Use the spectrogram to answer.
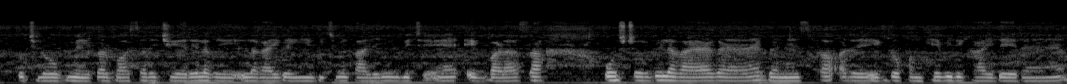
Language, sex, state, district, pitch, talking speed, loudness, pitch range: Hindi, female, Bihar, Sitamarhi, 165 Hz, 185 wpm, -31 LUFS, 160-175 Hz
